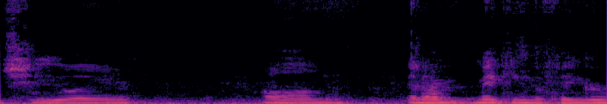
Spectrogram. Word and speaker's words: Schiele: I'm sure a lot of people know him, or it could be pronounced Schiele as well, but my teacher said Schiele.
